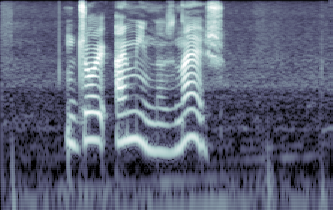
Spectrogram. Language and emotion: Russian, neutral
